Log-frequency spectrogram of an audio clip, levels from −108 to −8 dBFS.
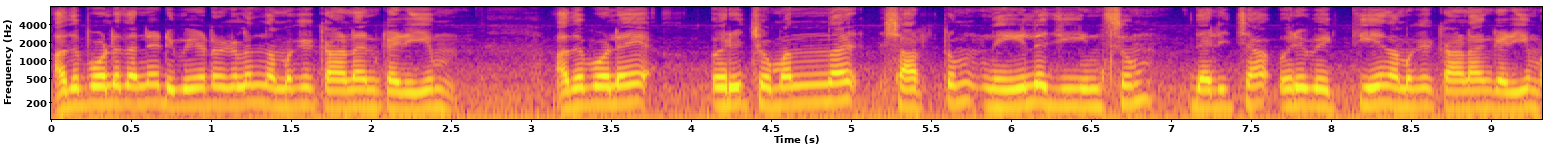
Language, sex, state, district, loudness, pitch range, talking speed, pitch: Malayalam, male, Kerala, Kollam, -15 LUFS, 165-185 Hz, 110 wpm, 175 Hz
